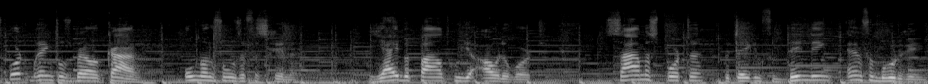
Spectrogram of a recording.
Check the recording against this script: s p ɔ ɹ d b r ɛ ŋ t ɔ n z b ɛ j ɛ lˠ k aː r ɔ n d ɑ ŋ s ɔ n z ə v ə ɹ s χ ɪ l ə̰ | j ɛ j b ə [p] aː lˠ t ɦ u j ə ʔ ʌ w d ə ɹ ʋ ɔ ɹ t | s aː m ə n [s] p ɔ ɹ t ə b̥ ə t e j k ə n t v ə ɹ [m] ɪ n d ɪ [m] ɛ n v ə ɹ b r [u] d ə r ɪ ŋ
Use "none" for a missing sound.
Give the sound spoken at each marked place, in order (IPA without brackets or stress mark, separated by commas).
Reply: p, s, b, ŋ, u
